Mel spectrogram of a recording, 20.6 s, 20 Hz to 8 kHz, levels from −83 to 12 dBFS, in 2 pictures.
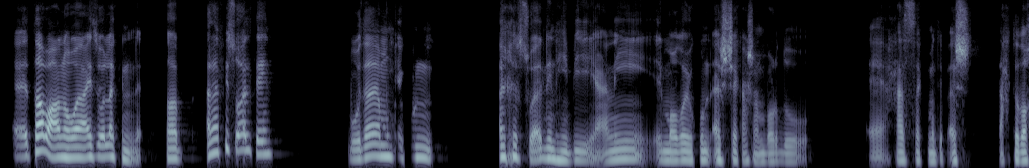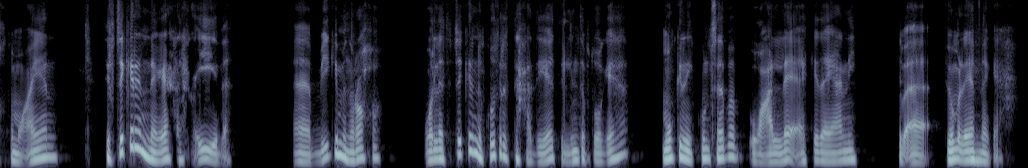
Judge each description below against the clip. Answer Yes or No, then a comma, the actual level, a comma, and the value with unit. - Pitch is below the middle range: Yes, low, 125 Hz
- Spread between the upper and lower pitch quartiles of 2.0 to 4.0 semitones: No, wide, 5.4 semitones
